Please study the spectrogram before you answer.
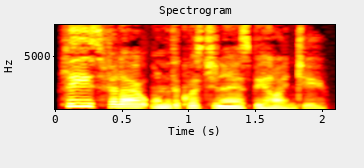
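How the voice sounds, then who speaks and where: Woman playing a brisk female police officer. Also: lowish voice, very animated, no echo, clean studio sound, pitched above the performer's own voice. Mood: businesslike.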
